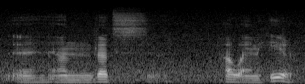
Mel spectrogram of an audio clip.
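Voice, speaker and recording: Noticeable background noise accompanies a man speaking with a Spanish accent. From Spain. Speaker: guitarist and painter. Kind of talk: interview. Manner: halting, with many fillers and repetitions.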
